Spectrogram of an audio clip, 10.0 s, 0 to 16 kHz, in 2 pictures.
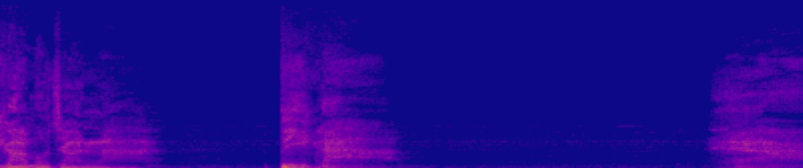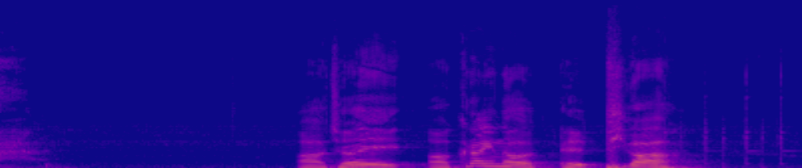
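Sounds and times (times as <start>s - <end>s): man sighing: 4.4s - 5.4s.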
